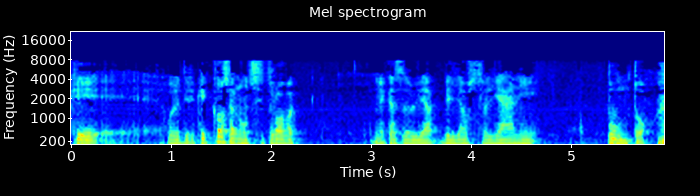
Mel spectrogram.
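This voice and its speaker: A man speaks at a fairly slow pace, with long, frequent pauses. His voice is medium in pitch and somewhat breathy. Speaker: Italian language podcast host. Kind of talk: casual conversation for language learners.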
